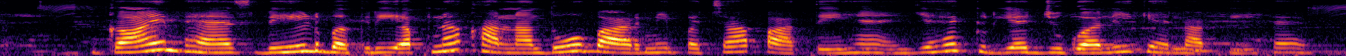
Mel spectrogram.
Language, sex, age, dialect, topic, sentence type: Hindi, female, 36-40, Hindustani Malvi Khadi Boli, agriculture, statement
